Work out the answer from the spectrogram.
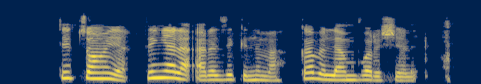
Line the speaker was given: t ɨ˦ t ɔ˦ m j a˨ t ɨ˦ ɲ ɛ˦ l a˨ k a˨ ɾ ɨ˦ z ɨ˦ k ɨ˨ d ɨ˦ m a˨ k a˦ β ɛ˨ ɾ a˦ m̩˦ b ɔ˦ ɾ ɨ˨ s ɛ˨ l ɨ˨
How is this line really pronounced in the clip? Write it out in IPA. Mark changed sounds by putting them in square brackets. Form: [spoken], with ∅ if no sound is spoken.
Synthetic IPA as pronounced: t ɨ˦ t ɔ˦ [ŋ] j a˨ t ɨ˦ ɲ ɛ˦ l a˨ [ʔ] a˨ ɾ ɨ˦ z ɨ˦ k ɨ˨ [n] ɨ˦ m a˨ k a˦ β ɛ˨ [l] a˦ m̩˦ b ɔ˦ ɾ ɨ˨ [ʃ] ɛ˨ l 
